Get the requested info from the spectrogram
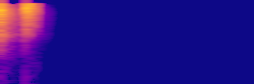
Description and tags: Sounds for a game menu.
